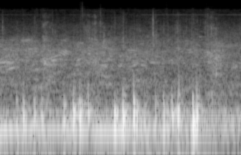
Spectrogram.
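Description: A mare's hooves thud in an uneven clip-clop rhythm across the arena during a show jumping round, muffled and fairly distant, with a commentator talking over them.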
